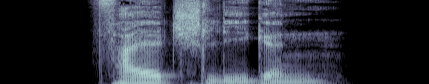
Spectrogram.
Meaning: to be wrong
- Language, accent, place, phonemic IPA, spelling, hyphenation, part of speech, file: German, Germany, Berlin, /ˈfalʃˌliːɡn̩/, falschliegen, falsch‧lie‧gen, verb, De-falschliegen.ogg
